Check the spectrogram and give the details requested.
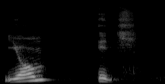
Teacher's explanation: elongate the two M's, the two consonants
